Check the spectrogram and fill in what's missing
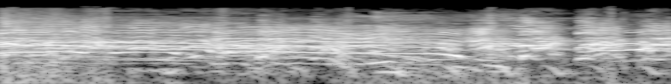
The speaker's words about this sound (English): By all accounts, everybody in the office could hear us screaming in this room. And by the way, that is from the video taken in this room. In the My Talk studio. Because we all screamed.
